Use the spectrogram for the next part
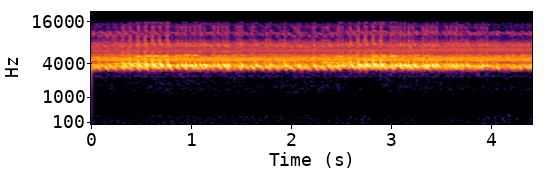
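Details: Continuous high-pitched trilling of bell crickets, recorded in autumn at Sanuki, Chiba Prefecture, Japan; many overlapping singers form an even shimmering drone with faint pulsing and quiet low background hum.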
